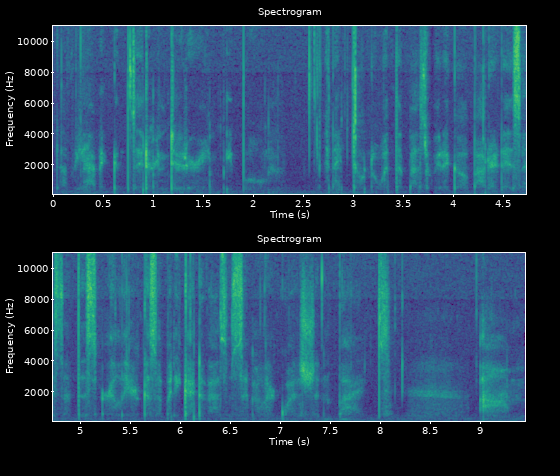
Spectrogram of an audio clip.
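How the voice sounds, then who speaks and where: Young woman whispering closely, native Spanish speaker. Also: rough recording. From born in Mexico, moved to the US as a young child. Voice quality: breathy whisper. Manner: soft, unhurried, close to the microphone. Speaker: ASMR live streamer. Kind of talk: ASMR whispering, casual rambling and answering chat. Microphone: close, highly sensitive microphone.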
